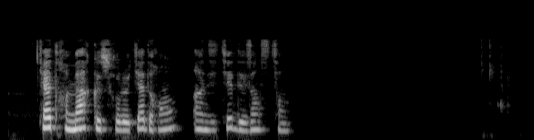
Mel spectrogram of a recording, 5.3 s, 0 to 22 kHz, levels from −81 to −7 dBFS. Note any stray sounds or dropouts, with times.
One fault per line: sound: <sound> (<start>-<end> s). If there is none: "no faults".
no faults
